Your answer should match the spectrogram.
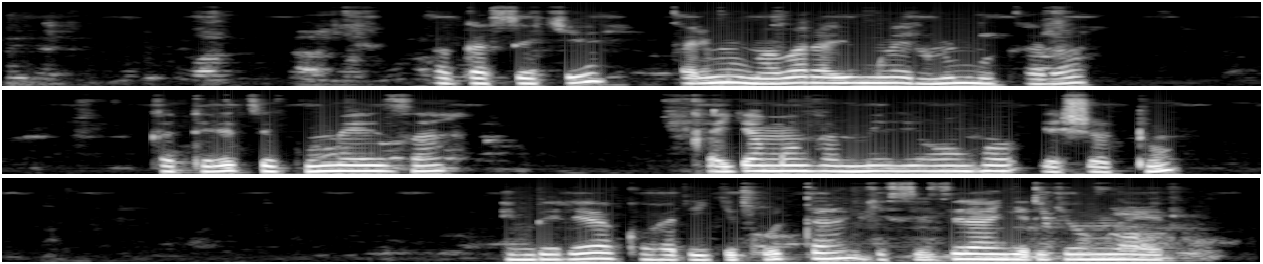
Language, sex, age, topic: Kinyarwanda, female, 18-24, government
